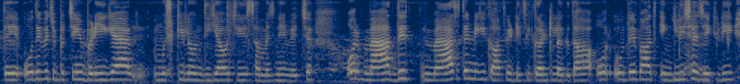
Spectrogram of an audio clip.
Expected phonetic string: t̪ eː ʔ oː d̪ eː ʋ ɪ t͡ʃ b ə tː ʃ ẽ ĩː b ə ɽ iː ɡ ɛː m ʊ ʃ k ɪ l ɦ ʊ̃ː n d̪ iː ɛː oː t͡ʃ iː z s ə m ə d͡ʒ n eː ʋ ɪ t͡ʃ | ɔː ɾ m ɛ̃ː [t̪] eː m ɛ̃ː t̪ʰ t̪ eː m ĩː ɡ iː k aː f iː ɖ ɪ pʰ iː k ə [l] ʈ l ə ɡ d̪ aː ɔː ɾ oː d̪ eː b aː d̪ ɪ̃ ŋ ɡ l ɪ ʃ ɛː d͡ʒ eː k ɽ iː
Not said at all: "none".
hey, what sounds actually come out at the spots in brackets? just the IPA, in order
d̪, l

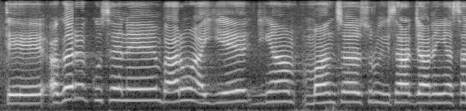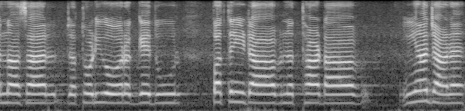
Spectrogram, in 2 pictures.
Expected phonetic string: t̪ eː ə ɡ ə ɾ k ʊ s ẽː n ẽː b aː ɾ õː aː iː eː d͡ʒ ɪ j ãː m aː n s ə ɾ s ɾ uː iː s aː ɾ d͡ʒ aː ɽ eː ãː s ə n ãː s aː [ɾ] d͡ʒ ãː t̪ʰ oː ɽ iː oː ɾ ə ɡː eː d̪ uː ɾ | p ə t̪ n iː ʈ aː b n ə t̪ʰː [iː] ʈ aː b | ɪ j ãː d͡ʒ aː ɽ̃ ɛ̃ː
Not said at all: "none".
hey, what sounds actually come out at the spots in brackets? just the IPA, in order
ɾ, aː

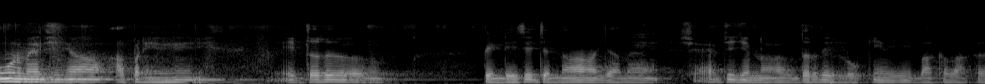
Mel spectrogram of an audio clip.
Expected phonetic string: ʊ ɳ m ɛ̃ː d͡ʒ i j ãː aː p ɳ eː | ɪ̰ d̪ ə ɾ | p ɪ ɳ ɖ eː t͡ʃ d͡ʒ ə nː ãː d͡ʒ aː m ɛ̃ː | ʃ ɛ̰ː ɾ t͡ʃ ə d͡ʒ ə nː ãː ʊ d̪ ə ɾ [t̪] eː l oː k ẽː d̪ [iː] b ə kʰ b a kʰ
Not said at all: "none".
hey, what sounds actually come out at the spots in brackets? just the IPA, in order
d̪, iː

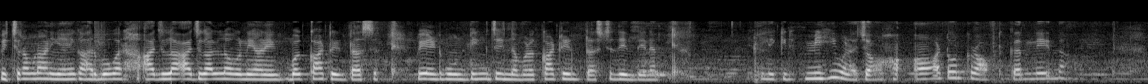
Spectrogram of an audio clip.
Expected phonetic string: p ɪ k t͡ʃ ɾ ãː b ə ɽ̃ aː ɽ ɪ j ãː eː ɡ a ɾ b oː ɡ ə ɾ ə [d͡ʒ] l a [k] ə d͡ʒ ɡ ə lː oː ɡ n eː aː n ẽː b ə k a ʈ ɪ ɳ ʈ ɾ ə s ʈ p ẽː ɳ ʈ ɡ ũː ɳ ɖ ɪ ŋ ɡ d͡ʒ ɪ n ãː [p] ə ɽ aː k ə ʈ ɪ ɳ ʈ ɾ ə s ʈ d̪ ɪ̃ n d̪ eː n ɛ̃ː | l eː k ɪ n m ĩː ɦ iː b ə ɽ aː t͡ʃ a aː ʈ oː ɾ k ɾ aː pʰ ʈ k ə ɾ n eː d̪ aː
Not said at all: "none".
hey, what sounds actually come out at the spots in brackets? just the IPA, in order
d͡ʒ, none, b

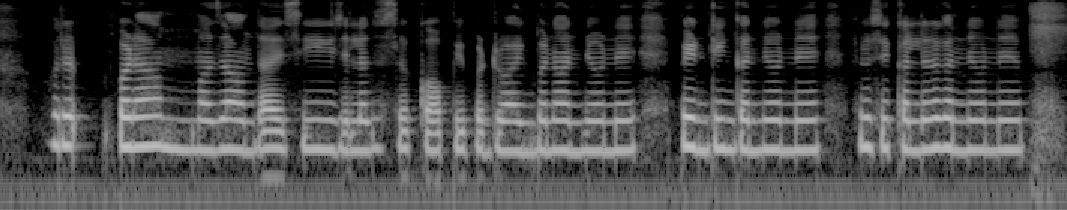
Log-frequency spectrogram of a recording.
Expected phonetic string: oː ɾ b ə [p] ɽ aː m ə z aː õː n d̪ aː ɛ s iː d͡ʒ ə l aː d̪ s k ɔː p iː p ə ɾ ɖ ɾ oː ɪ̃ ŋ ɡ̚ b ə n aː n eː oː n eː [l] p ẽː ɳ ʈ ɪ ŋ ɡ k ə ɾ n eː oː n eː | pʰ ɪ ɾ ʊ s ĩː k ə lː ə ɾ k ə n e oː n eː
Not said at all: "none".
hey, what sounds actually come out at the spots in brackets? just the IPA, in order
none, none

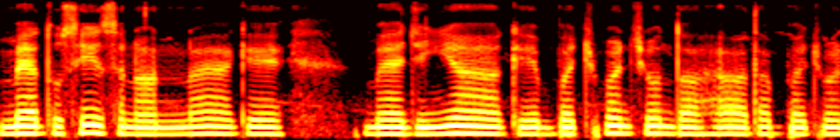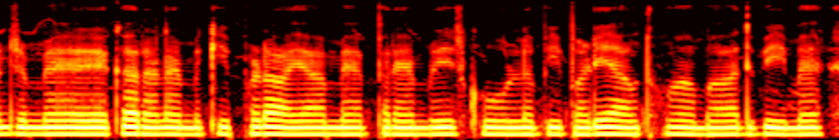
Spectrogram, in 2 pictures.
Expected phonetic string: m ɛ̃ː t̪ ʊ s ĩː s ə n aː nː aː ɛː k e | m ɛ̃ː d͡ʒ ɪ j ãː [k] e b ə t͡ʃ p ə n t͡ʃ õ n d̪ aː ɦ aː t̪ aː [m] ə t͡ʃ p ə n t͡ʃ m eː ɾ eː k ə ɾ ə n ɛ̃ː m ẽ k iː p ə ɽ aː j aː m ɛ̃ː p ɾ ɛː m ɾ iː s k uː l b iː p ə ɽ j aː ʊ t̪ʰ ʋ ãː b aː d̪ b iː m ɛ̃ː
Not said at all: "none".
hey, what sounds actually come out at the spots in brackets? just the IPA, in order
k, b

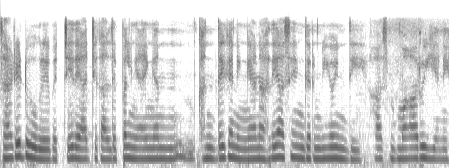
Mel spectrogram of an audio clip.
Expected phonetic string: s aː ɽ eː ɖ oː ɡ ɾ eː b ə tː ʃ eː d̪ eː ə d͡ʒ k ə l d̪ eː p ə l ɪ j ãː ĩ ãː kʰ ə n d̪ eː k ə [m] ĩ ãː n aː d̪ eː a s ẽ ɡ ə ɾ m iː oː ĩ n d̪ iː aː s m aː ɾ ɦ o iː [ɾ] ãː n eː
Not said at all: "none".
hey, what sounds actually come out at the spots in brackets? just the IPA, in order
n, none

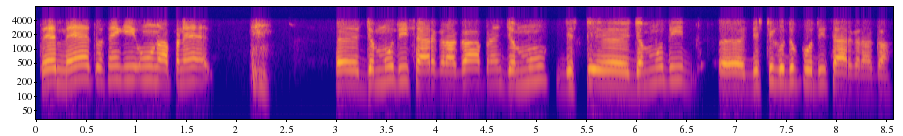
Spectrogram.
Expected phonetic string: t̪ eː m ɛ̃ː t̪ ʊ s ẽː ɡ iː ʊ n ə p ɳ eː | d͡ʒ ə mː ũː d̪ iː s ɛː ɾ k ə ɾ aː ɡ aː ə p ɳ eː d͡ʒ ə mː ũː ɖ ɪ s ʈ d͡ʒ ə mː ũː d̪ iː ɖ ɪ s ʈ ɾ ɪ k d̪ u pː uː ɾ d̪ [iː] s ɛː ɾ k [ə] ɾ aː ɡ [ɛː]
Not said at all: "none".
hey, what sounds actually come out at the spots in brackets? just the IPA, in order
iː, ə, aː

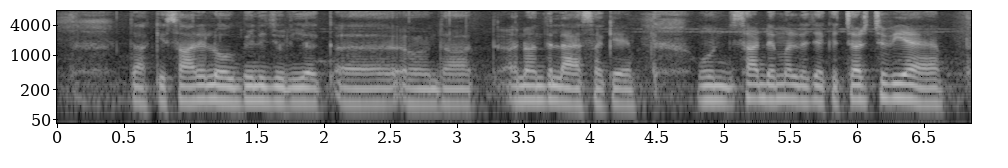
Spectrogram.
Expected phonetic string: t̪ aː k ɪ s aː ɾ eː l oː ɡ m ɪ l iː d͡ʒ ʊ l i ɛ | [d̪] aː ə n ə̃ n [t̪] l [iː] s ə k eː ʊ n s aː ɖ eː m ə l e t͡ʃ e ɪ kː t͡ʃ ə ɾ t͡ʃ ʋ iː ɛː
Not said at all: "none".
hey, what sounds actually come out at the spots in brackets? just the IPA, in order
d̪, d̪, ɛː

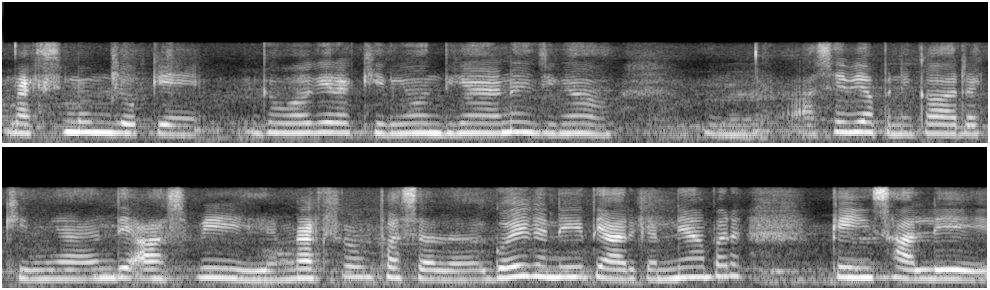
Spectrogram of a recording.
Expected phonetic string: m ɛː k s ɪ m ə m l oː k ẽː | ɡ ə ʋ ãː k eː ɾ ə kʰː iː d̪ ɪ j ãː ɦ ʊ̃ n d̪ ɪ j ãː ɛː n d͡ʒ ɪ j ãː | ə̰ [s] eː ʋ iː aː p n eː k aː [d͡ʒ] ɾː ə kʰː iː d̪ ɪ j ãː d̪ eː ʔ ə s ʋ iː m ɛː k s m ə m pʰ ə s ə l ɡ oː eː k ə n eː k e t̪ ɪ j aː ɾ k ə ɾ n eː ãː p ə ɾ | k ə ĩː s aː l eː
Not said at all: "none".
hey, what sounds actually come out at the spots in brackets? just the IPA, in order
s, none

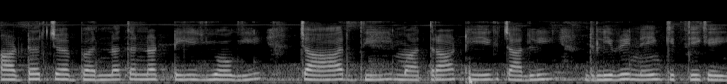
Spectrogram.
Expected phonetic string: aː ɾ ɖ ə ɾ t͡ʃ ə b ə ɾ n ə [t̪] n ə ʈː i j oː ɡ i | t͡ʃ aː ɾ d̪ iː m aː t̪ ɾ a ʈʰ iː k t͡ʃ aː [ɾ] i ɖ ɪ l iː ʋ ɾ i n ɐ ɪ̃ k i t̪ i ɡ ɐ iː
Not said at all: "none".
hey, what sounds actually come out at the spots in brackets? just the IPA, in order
t̪, l

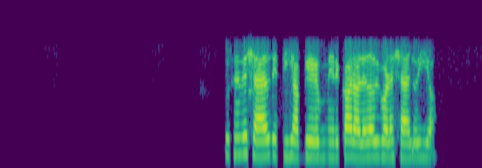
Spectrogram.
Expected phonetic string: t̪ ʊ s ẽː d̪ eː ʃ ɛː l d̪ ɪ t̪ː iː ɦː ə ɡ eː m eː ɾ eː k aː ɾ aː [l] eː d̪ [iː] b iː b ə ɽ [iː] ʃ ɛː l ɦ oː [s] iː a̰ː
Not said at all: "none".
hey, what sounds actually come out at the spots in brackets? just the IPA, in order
l, aː, aː, none

